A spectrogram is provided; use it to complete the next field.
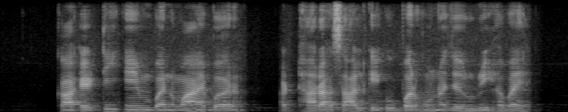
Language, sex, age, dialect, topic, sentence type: Chhattisgarhi, male, 18-24, Western/Budati/Khatahi, banking, question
